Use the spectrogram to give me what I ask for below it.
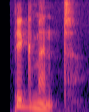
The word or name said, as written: pigment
